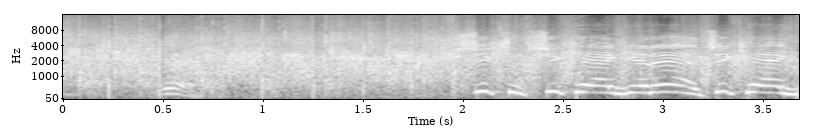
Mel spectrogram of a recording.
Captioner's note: audience applauding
